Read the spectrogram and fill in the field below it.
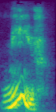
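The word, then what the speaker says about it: Niamh: them excited and and when you see an Irish name that is spelled and a H M I know that that means Neve which a lot of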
